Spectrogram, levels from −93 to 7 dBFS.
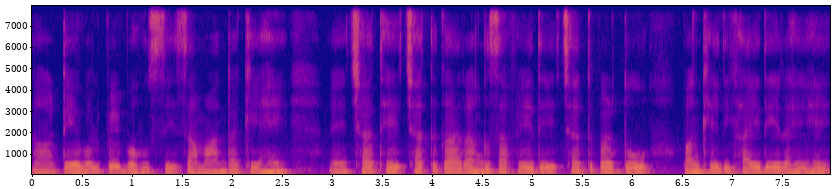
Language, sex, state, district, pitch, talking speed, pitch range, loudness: Hindi, female, Bihar, Saharsa, 195 Hz, 180 wpm, 185-200 Hz, -35 LUFS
